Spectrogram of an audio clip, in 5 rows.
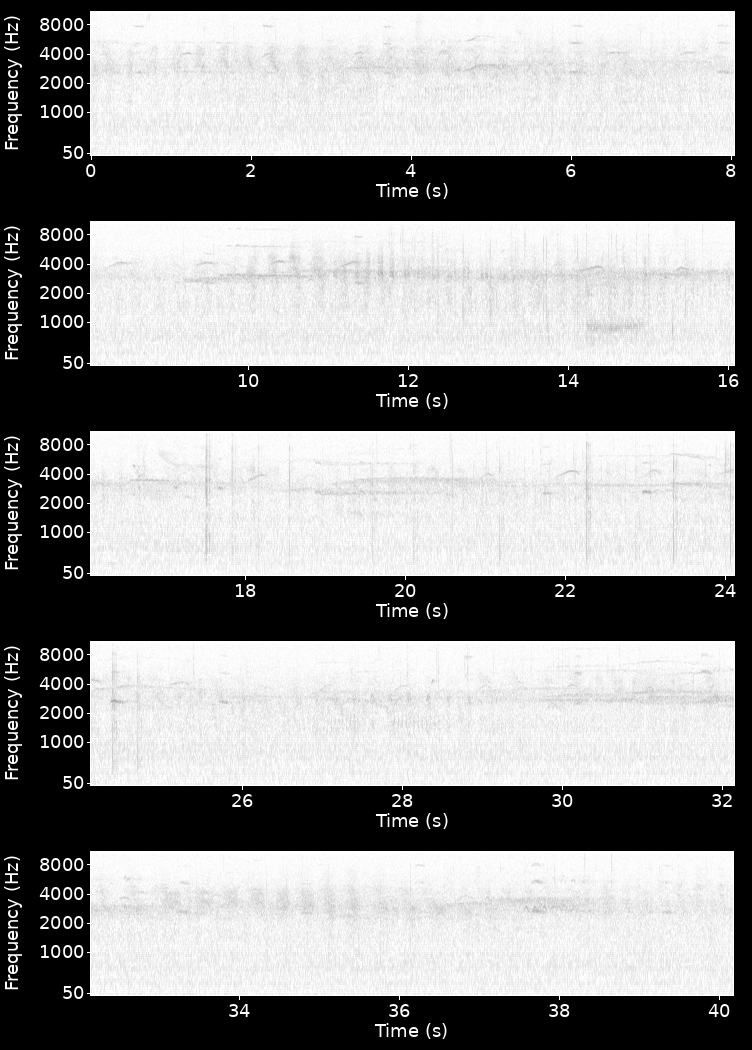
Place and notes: United States Minor Outlying Islands - Laysan albatross soundscape ...
Sand Island ... Midway Atoll ... laysan albatross soundscape ... open lavalier mics ... birds ... laysan albatross eh eh eh calls are usually made by birds on the nest ... though they may not be ... as the area is now covered with chicks ... bonin petrels ... white terns ... background noise ...
March 2012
